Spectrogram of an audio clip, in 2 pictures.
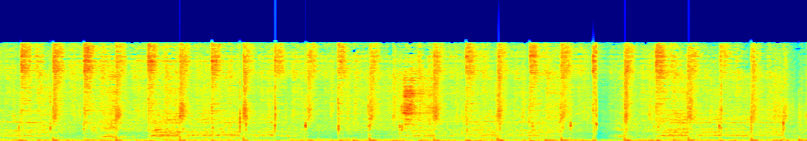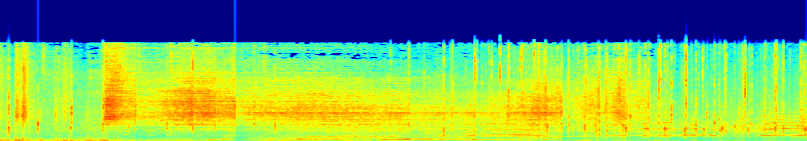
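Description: Live rock band with drums, guitars and backing singers playing on stage, heard from the audience. A driving drum beat runs through the first half, then drops away, leaving sustained chords and a gliding melody line.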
